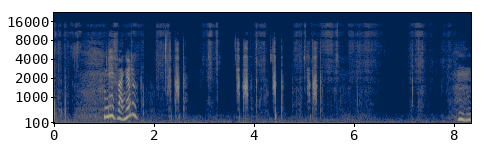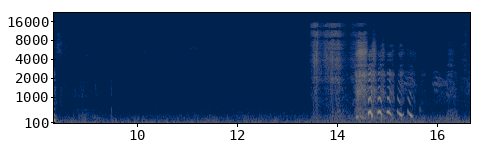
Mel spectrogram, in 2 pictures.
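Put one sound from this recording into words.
A dog whines in high, wavering yelps.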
